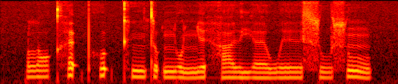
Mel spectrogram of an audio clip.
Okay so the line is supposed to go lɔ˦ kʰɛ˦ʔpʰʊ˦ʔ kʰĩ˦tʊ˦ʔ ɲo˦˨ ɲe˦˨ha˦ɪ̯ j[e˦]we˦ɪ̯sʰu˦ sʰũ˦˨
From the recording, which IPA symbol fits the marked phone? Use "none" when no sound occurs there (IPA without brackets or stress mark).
ɛ˦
